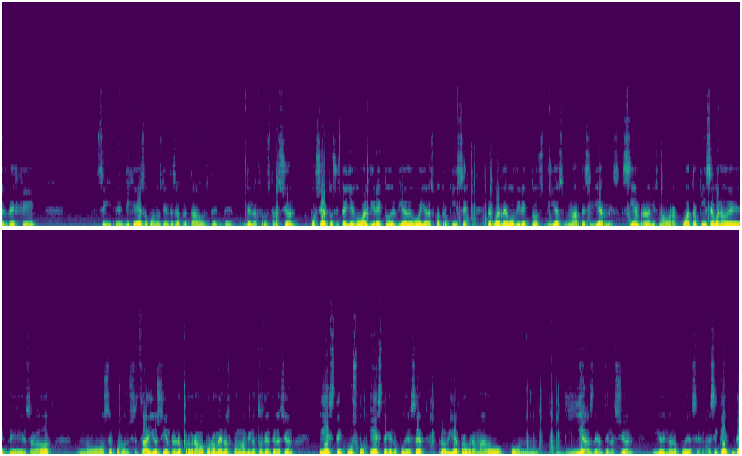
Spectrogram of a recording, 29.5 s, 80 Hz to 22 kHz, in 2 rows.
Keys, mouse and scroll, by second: 0.4 alt+shift+click, 1.5-3.2 alt+shift+drag, 3.8-4.8 drag, 5.0-6.0 alt+shift+middle drag, 6.0 alt+shift+click, 6.6-7.8 alt+shift+middle drag, 7.8 alt+shift+click, 8.8 alt+shift+click, 9.4 ctrl+z, 10.0 ctrl+alt+shift+click, 10.7 alt+shift+click, 11.1-12.3 alt+shift+middle drag, 12.3 alt+shift+click, 12.7-13.9 alt+shift+middle drag, 14.8-16.0 alt+shift+drag, 16.9 alt+shift+click, 17.2-18.8 alt+shift+middle drag, 19.0 alt+shift+click, 20.1 alt+shift+click, 21.2 alt+shift+click, 22.0-23.3 middle drag, 23.8 alt+shift+click, 24.8 alt+shift+click, 25.5 ctrl+alt+shift+z, 26.4 alt+shift+click, 28.4 alt+shift+click, 28.8 alt+shift+middle click.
